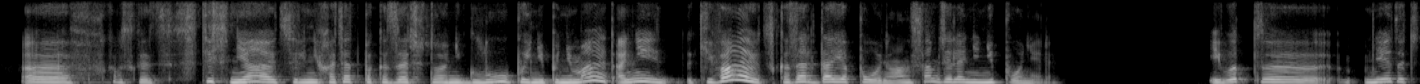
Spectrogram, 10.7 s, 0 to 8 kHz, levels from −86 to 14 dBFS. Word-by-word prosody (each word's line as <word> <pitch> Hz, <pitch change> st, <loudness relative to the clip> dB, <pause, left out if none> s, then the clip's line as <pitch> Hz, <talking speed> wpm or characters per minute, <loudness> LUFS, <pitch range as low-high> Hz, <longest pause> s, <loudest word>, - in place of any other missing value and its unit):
а, 220 Hz, 0 st, +2 dB
ф 210 Hz, +1 st, -18 dB
как -, -, -24 dB
бы -, -, -6 dB
сказать, 205 Hz, -1 st, -6 dB
стесняются, 245 Hz, -2 st, 0 dB
или 215 Hz, -, +1 dB
не 215 Hz, 0 st, +4 dB
хотят 260 Hz, +3 st, -3 dB
показать, 225 Hz, -1 st, -2 dB
что 225 Hz, 0 st, -5 dB
они 205 Hz, -1 st, +3 dB
глупые, 230 Hz, +4 st, +1 dB
не 205 Hz, -, +4 dB
понимают. 220 Hz, -, +3 dB
Они 240 Hz, 0 st, +1 dB, 0.2 s
кивают, 320 Hz, -, +4 dB
сказали: 260 Hz, +3 st, -1 dB
"Да, 260 Hz, +5 st, +2 dB
я 260 Hz, -1 st, +1 dB
понял", 215 Hz, -7 st, -3 dB
а 195 Hz, -, -3 dB
на 200 Hz, -, -1 dB
самом 270 Hz, +6 st, -6 dB
деле 245 Hz, -1 st, 0 dB
они 225 Hz, -1 st, +2 dB
не 230 Hz, +1 st, +4 dB
поняли. 200 Hz, -2 st, -8 dB, 1.2 s
И, 210 Hz, -, 0 dB
вот, 245 Hz, +4 st, -3 dB
э, 230 Hz, -4 st, -1 dB, 0.2 s
мне 235 Hz, +4 st, +1 dB
это 270 Hz, -1 st, -4 dB
ч 255 Hz, -, -20 dB
230 Hz, 190 wpm, -22 LUFS, 210-255 Hz, 1.2 s, не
